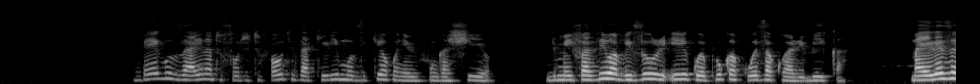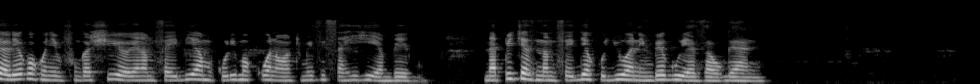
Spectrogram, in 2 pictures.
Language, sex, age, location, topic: Swahili, female, 25-35, Dar es Salaam, agriculture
